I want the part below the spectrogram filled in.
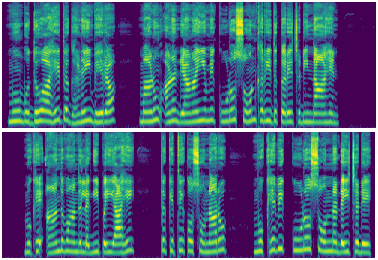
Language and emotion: Sindhi, fearful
